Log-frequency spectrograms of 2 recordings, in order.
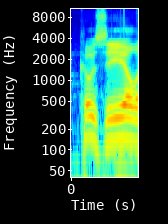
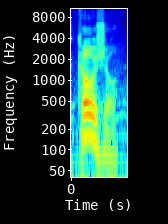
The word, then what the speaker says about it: Kojal: conference, and he said, I kept calling him Koziel, and finally he said, it's Kojal.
